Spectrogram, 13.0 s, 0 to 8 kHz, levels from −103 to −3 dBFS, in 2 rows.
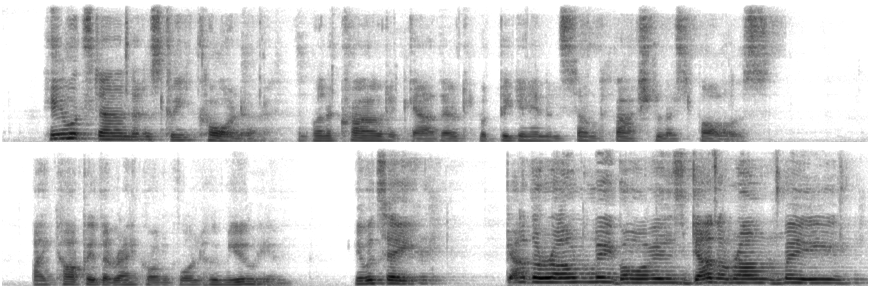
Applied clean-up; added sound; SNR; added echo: neural mask model DeepFilterNet 3.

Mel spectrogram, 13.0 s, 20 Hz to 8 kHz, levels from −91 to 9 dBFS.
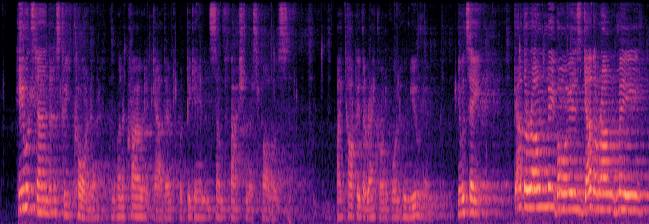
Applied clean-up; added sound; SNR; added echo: neural separator model SepFormer DNS4.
